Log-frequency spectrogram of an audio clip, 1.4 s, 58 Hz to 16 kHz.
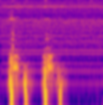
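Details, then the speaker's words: Normal heart sounds from a Littmann stethoscope teaching resource: two clear lub-dub beats, fairly quick at about 125–130 per minute, no added sounds. "instead of telling them what the heart sounded like we went to here's the osculation so there's a link to the heart sound"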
